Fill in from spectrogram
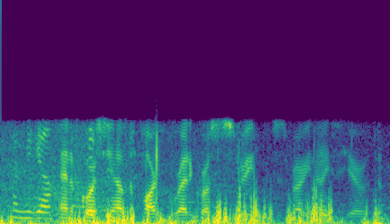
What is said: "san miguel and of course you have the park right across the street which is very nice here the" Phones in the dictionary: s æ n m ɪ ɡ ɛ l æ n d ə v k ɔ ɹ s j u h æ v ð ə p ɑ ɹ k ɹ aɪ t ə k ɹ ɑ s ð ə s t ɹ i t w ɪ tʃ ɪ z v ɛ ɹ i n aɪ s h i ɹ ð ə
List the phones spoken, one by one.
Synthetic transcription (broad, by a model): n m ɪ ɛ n ə v k ɔ ɹ s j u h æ v ð ə p ɑ ɹ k ɹ aɪ t ə k ɹ ɑ s ð ə s t ɹ i t w ɪ tʃ ɪ z v ɛ ɹ i n aɪ s h i ɹ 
